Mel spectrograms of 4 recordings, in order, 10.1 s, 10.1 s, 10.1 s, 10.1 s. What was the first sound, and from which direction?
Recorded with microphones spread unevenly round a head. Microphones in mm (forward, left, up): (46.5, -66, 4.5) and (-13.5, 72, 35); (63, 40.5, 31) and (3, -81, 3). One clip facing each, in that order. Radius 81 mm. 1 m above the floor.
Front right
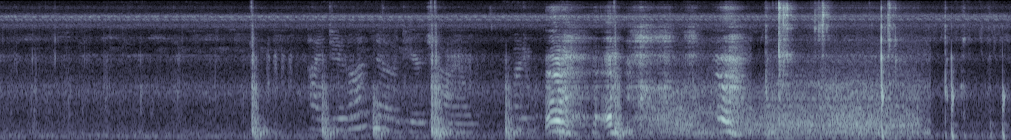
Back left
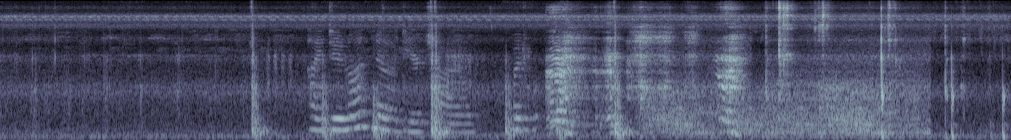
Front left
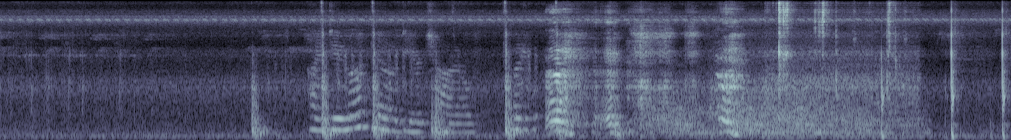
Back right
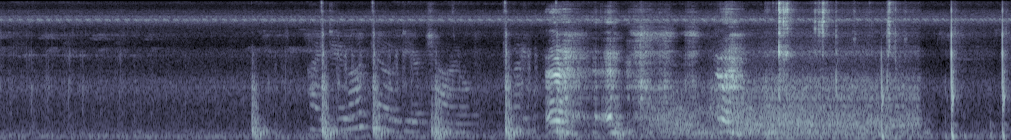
A woman speaking, 80° left.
